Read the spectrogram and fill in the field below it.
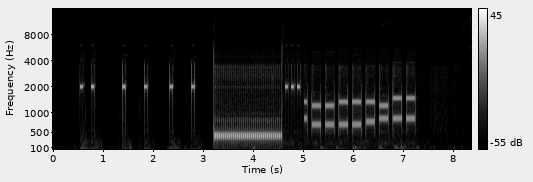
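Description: A hotel room telephone dials Paris: a few short single beeps, then a steady dial tone, then a quick, even run of touch-tone digits, all clear and close, with no one speaking.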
